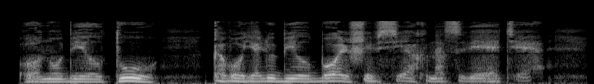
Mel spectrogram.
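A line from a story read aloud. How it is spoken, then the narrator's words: Hissing serpent. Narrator (Russian): прошипел змей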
